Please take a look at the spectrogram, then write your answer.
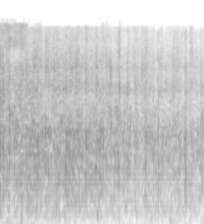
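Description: Long, steady applause fills a political convention hall in memory of the Paris shooting victims, a dense wash of clapping that holds at full volume from start to finish with no voices above it.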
